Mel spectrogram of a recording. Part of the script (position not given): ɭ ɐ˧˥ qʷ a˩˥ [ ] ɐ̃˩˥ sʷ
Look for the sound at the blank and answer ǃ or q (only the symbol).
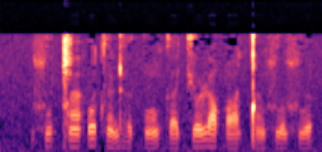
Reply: ǃ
